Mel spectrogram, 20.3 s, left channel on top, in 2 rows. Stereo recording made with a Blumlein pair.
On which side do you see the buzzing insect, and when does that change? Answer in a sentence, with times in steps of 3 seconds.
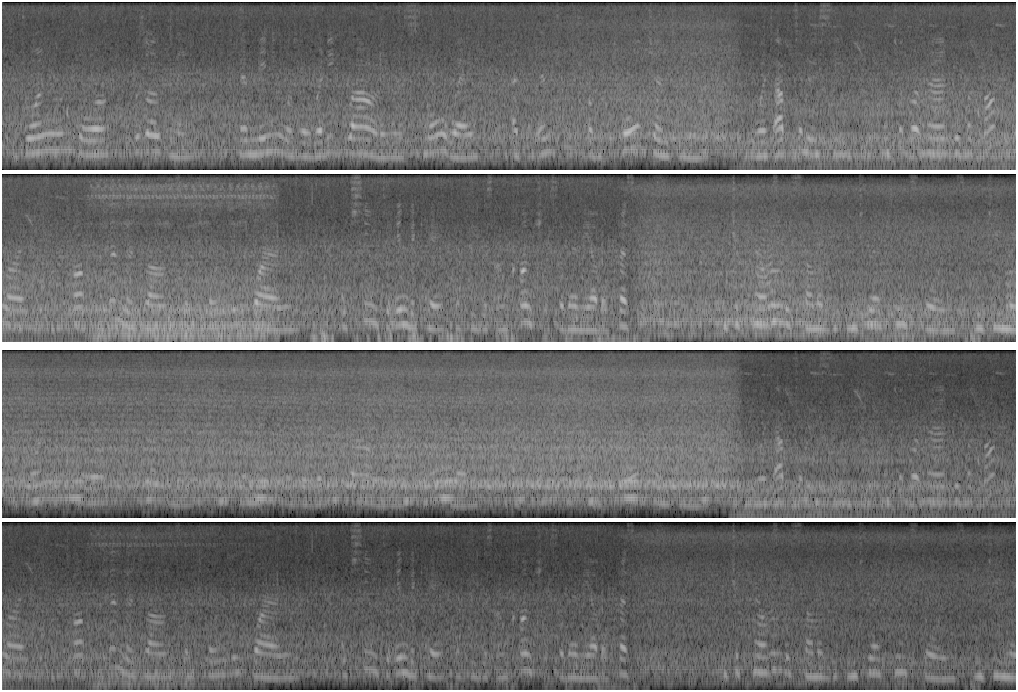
You can hear the buzzing insect on the right from 0 s, in the centre from 6 s and on the left from 9 s.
